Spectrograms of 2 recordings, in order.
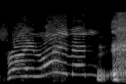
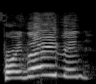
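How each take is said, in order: First: Very high, loud cartoon cry; cartoon catchphrase voice. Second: Higher, louder put-on cartoon voice; Paul Rugg. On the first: Shown as a demonstration. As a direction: shriek it out, zany and squealing. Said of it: "then to Mister Rugg's attempt". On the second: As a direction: cheap imitation, belted out in a high voice. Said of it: "in the Paul Rugg voice".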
